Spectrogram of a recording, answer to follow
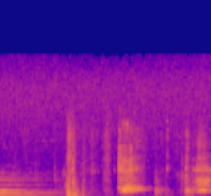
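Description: A sustained music drone fades out, then a single sharp thunk sounds a little over half a second in, followed by two short vocal sounds from a person.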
